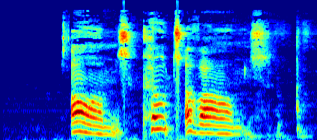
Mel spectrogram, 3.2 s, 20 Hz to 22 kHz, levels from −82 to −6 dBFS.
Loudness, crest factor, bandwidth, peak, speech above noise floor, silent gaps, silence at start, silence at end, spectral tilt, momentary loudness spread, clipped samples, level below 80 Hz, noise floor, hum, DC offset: -14 LUFS; 16 dB; 16.5 kHz; 0 dBFS; 51 dB; none; 0.65 s; 0.2 s; -1 dB/octave; 12 LU; under 0.1%; -58 dBFS; -66 dBFS; none; under 0.1%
